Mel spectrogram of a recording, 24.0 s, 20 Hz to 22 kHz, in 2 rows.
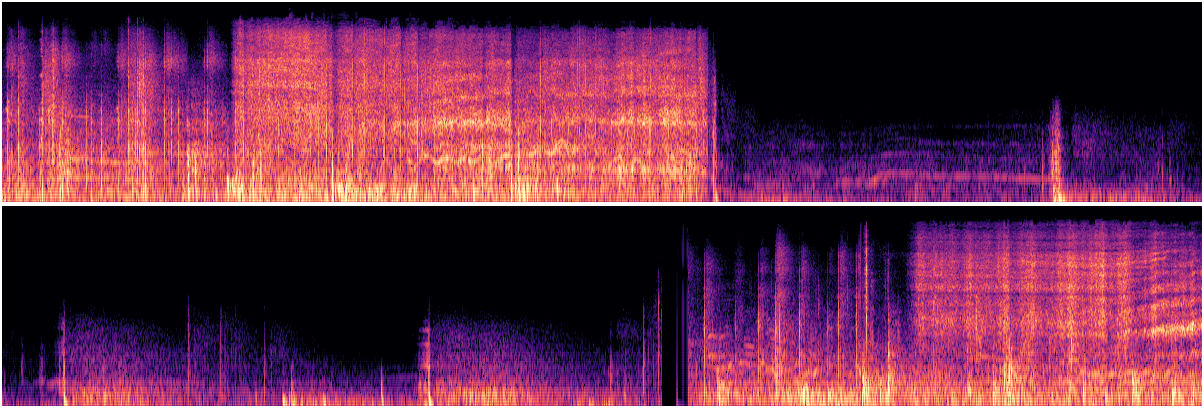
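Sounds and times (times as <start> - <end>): fireworks bangs: 0.0 - 7.2, 18.0 - 24.0
fireworks crackling and popping: 0.0 - 7.3, 18.2 - 24.0.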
